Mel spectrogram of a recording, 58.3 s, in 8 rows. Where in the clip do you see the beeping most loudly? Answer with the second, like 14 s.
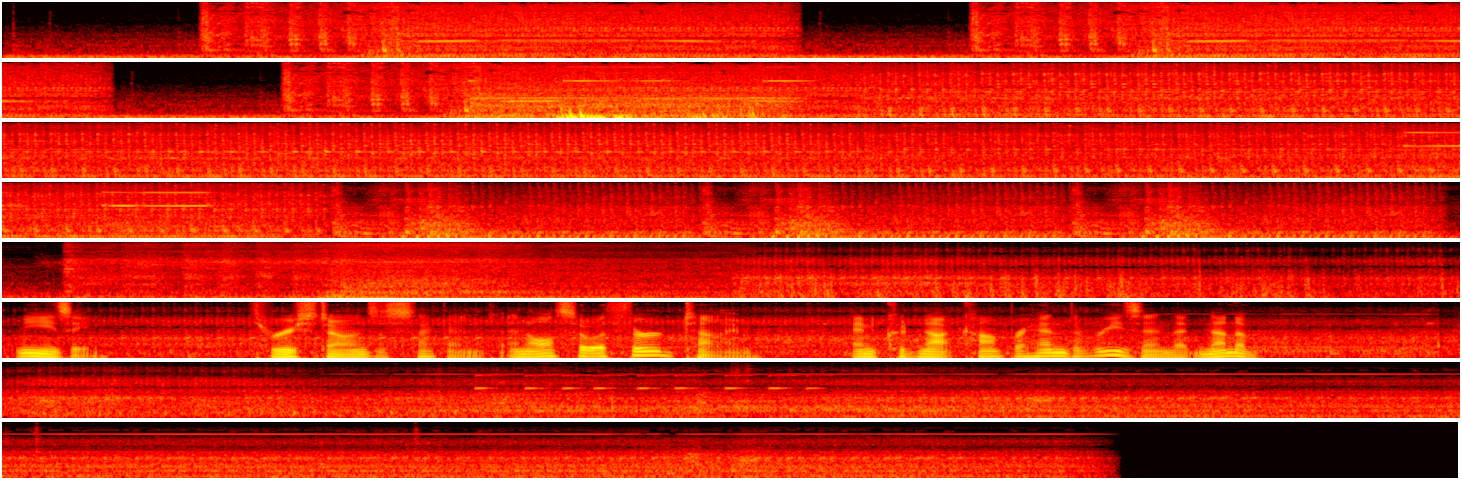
10 s.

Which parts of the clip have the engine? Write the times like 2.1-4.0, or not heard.
0.0-56.6.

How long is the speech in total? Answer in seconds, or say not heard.
6 s.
